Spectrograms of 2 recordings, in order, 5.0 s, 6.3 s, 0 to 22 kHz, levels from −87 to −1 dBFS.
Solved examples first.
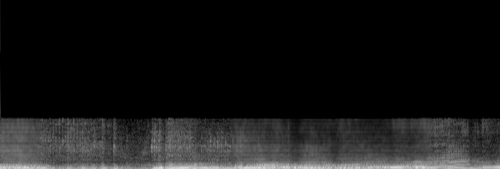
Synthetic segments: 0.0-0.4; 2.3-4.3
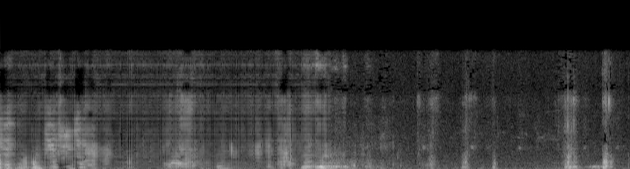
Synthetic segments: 0.0-3.3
